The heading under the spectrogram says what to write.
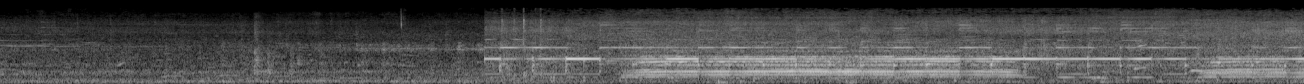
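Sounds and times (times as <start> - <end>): hissing steam: 0.0 - 13.0
multi-note train whistle: 5.6 - 13.0.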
